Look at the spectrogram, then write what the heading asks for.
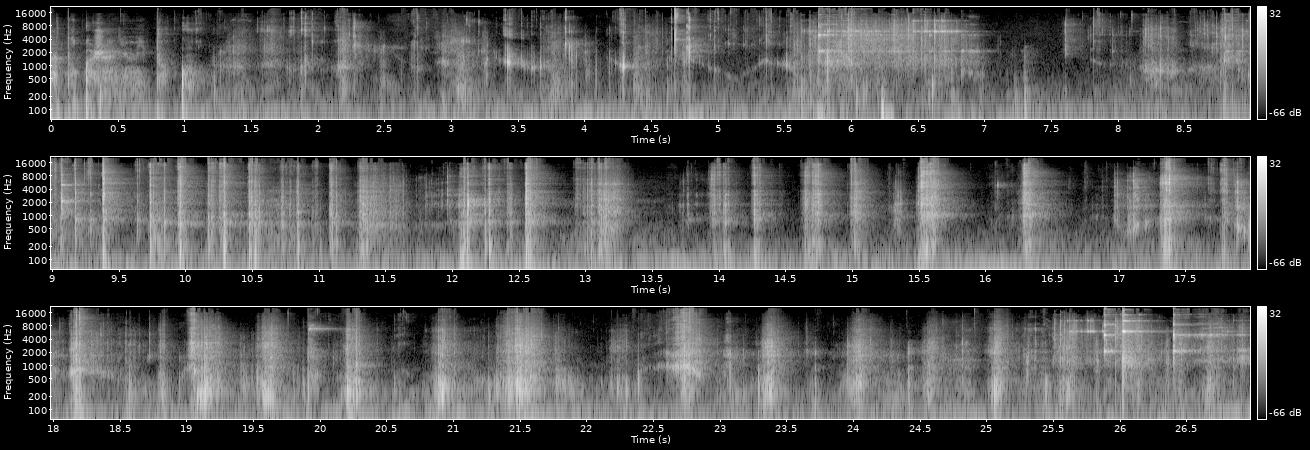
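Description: Cat kibble being crunched and chewed up close, dense crisp crackling bites in irregular bursts with brief pauses, fairly quiet and intimate with no talking.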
